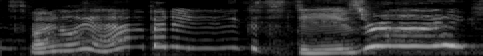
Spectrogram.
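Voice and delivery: high giddy squeal of joy. Retold or imitated. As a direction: squeal it like a smitten girl. Giddy inner monologue, squealed.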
